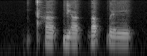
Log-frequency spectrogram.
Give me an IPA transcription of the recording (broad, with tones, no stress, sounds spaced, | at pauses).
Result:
t̪ʰ ɐ˨ k̚ j ɐ˨ k̚ ɐ˥ p̚ ɪ˨ ŋ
